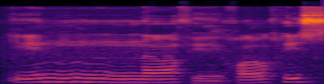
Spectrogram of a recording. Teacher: cara baca hukum ghunnah yaitu didengungkan serta ditahan sekitar 2/3 harokat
